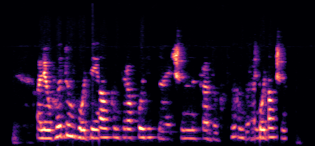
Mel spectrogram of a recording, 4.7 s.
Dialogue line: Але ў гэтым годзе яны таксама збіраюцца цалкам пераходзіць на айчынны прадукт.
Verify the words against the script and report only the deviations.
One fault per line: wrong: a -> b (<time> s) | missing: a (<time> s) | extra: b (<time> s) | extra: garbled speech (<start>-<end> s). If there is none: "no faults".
missing: яны таксама збіраюцца (1.4 s)
extra: garbled speech (3.5-4.3 s)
